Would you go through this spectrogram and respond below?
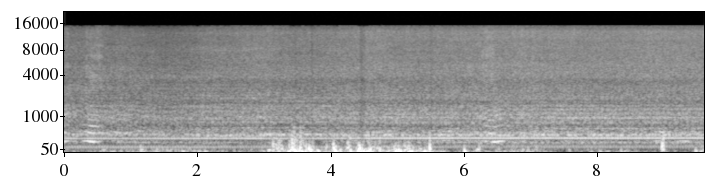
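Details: Honey bees in spring 2013, signalling emphatically after their hive was cleaned and moved following overwintering, recorded on a GoPro Hero3: a steady low droning hum throughout, with a louder rumbling, crackling stretch around the middle.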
